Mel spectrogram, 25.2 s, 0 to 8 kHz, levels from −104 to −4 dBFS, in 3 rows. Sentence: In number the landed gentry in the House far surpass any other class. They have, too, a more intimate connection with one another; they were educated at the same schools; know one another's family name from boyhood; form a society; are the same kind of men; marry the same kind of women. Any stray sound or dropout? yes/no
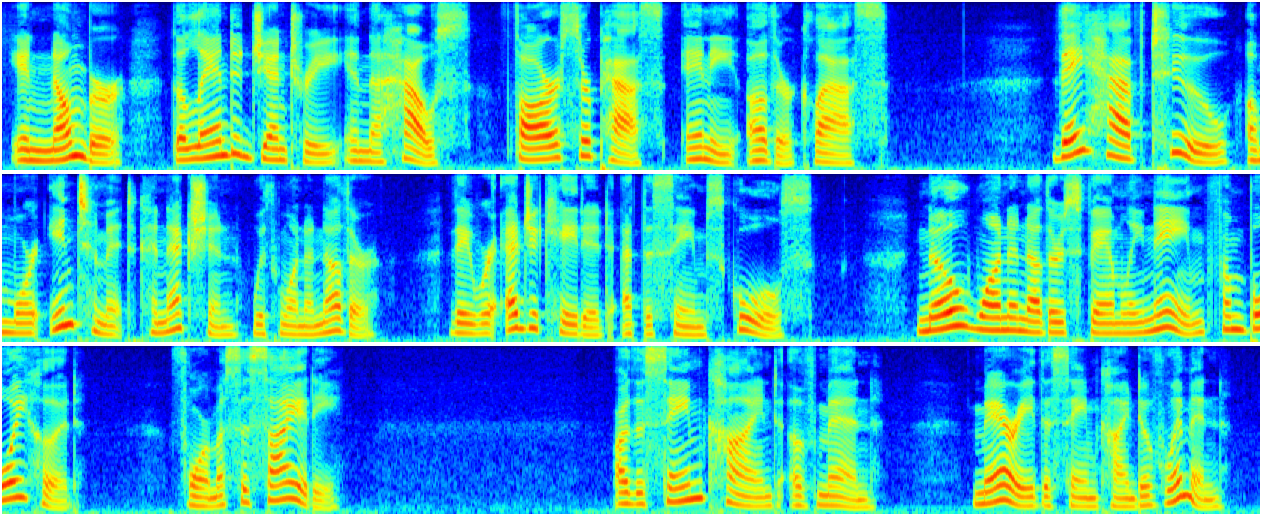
no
